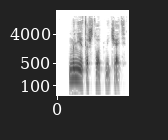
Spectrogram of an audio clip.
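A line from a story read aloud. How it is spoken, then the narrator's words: Snorted. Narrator (Russian): Фыркнул Роден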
